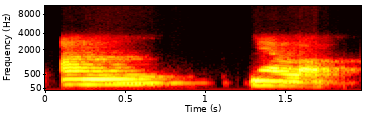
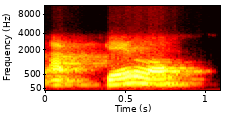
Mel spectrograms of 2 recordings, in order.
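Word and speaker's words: ἄγγελος: Nah, gamma diikuti oleh apa? Gamma. Benar? Nah, maka ini diucapkan jadi angelos. Ya, N-nya jadi nasal. Gamma nasal. Jadi bukan agelos. Tapi ada jadi ada suara N di sini.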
